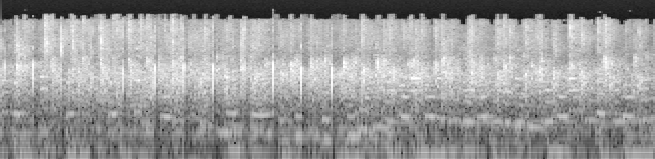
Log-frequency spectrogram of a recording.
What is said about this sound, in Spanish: Un aplauso, por favor, a la...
